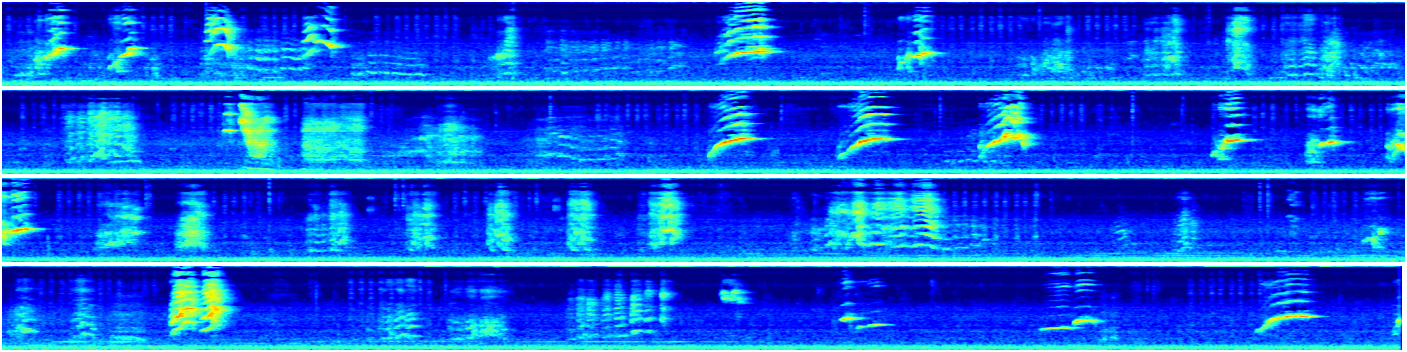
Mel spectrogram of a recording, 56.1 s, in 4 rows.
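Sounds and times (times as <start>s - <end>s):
bird screeching: 0.1s - 7.9s, 9.0s - 9.6s, 10.2s - 21.8s, 22.4s - 24.7s, 26.1s - 30.4s, 31.1s - 35.0s, 36.0s - 38.6s, 40.8s - 44.5s, 45.6s - 49.6s, 50.4s - 51.1s, 52.5s - 53.3s, 54.4s - 55.5s
pet bird whistling: 0.3s - 4.1s, 7.2s - 7.9s, 9.0s - 9.6s, 10.4s - 21.8s, 22.4s - 24.7s, 25.7s - 30.5s, 40.8s - 44.5s, 47.8s - 49.6s, 50.4s - 51.1s, 52.5s - 53.3s, 54.2s - 55.5s.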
